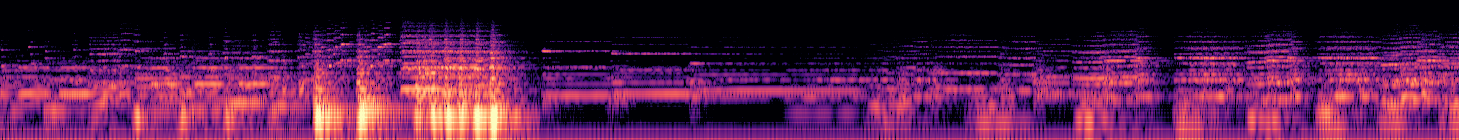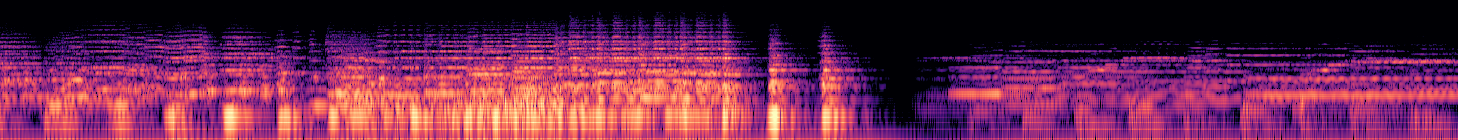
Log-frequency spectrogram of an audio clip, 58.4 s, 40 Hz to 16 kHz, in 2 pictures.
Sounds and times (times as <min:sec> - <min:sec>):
Trumpet: 0:00.0 - 0:14.4, 0:19.5 - 0:46.7, 0:47.5 - 0:58.3.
